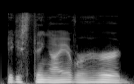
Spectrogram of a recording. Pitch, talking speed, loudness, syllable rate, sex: 105 Hz, 220 wpm, -15 LUFS, 5.1 syllables/s, male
